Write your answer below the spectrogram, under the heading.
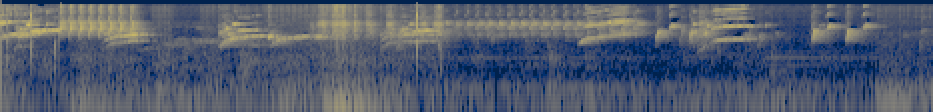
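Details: Song of a European goldfinch, Major white-throated form: a rapid, liquid run of twittered and buzzy high notes in quick bursts, with brief pauses and short upward-sweeping chirps throughout.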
